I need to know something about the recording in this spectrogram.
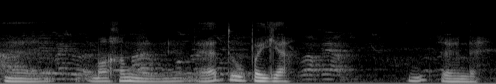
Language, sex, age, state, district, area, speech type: Bodo, male, 60+, Assam, Udalguri, rural, spontaneous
